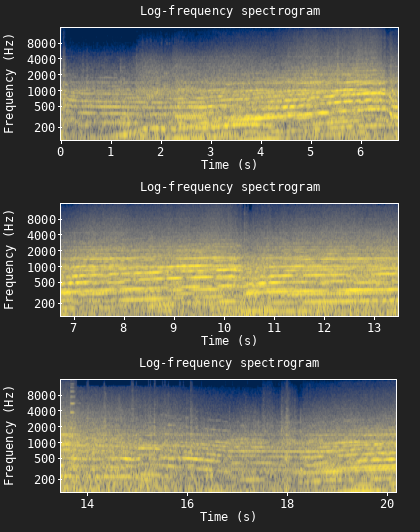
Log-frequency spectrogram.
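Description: A car engine roars loudly, rising and falling in pitch as it revs through the gears.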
